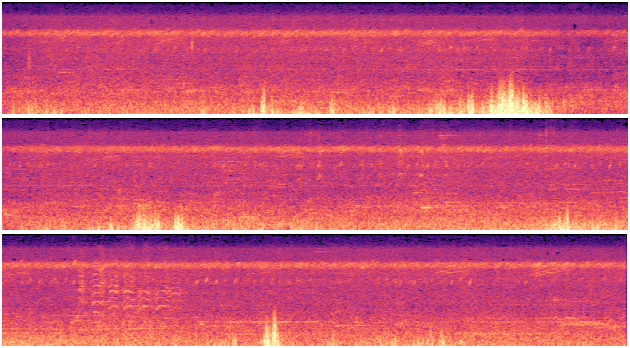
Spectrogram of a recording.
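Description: A steady high-pitched insect chorus, with several short low bursts of noise over it, the loudest about six seconds in and smaller ones near ten, fifteen and nineteen seconds.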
